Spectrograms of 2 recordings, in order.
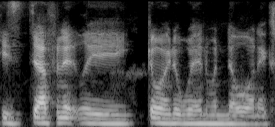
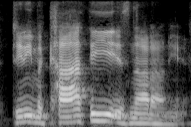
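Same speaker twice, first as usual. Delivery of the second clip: put-on Boston accent; 4 semitones higher, 5 dB louder than usual. Player looking for a name on the list, in a fake Boston accent. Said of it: "That was my Boston accent".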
